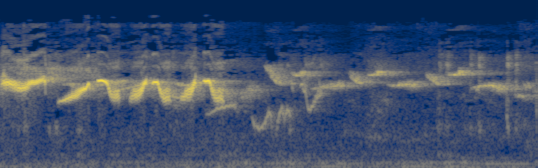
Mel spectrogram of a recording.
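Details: Chinese hwamei song: loud, rich warbled whistles rising and falling for about two seconds, then softer trilled and slurred phrases with a few short clicks near the end.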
